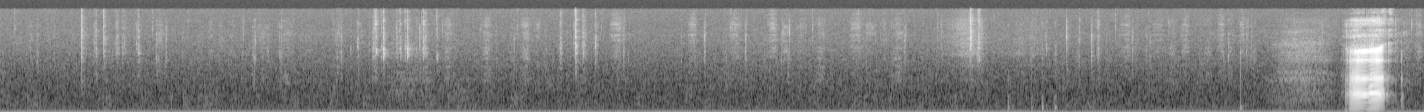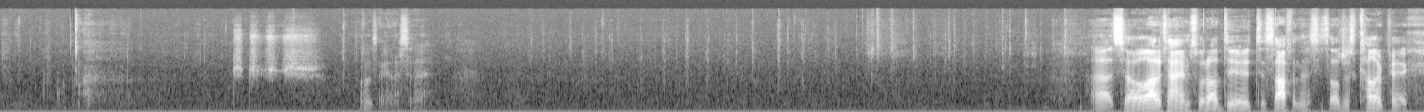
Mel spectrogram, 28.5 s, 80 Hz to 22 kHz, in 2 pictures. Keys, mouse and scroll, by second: 0.4 click, 0.8 click, 0.9 alt+click, 0.9 ], 1.1 ], 1.3 ], 1.7 click, 2.5 click, 2.7 click, 2.9 click, 3.0 alt+click, 3.0 click, 3.2 click, 3.5 click, 3.6 [, 3.9 [, 4.1 [, 4.6 click, 5.0 click, 5.7 click, 5.7 ], 5.9 ], 6.3 click, 7.1 click, 7.5 click, 7.9 click, 8.4 click, 8.8 click, 9.1 click, 11.0 alt+click, 11.4 click, 12.5 click, 13.9 alt+click, 14.5 click, 14.9 click, 15.6 click, 16.0 alt+click, 16.5 click, 16.6 alt+click, 17.2 click, 17.5 alt+click, 17.9 alt+click, 18.3 click, 19.5 click, 19.7 click, 20.3 alt+click, 20.6 click, 20.9 click, 21.1 click, 21.3 click, 21.5 click, 21.7 click, 22.2 alt+click, 22.5 click, 22.7 click, 24.0 ], 24.0 ], 24.3 ], 25.7 alt+click, 26.1 alt+click, 26.6 click, 27.1 click, 27.4 click, 27.7 alt+click, 27.8 click, 28.1 click, 28.3 click.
